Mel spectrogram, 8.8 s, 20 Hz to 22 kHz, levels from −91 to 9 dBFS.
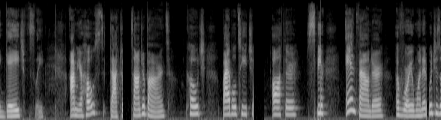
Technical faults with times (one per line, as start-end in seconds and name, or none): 0.59 damaged data in a compressed stream
2.46-2.64 digital wireless dropout
3.73 damaged data in a compressed stream
5.06-5.29 digital wireless dropout
6.41 damaged data in a compressed stream
8.53 damaged data in a compressed stream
